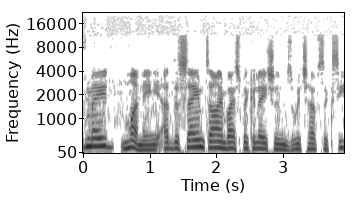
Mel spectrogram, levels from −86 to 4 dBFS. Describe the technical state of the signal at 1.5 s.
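At 1.5 s the speech carries overdone noise removal, present throughout the clip. The noise reduction is set too hard. Frequency bands near the noise estimate are pushed down or cut. The background drops and breaks up into twinkling specks.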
